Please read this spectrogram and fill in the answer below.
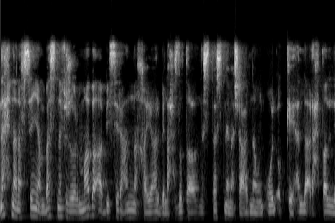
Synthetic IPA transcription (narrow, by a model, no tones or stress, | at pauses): nɪħnanafsɪjːanbasːnɪfʒʊɾmabaʔabɪjsˤiːɾʕanːaxajɑːɾˤbilɑħzˤɨt̪ɑnɪst̪asnemaʃaːʕɪd̪nawɪnʔuːlʔoːkehalːa̰ʔɾˤɑːħt̪ˤɑlːi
